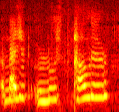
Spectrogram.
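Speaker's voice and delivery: slow, drawn-out English accent.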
